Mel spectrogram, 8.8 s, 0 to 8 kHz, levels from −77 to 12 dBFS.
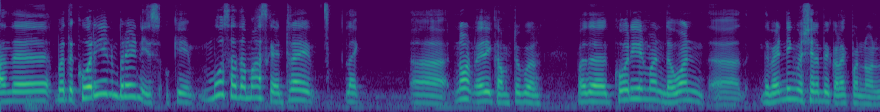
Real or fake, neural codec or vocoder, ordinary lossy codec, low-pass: real; none; AAC, 48 kbps; 7.2 kHz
